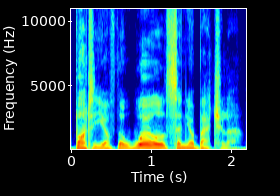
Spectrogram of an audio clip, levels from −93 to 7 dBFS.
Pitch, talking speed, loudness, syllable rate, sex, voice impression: 125 Hz, 165 wpm, -17 LUFS, 5.2 syllables/s, male, masculine, adult-like, tensed, powerful, slightly bright, slightly soft, clear, cool, slightly intellectual, wild, lively, slightly kind, slightly light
